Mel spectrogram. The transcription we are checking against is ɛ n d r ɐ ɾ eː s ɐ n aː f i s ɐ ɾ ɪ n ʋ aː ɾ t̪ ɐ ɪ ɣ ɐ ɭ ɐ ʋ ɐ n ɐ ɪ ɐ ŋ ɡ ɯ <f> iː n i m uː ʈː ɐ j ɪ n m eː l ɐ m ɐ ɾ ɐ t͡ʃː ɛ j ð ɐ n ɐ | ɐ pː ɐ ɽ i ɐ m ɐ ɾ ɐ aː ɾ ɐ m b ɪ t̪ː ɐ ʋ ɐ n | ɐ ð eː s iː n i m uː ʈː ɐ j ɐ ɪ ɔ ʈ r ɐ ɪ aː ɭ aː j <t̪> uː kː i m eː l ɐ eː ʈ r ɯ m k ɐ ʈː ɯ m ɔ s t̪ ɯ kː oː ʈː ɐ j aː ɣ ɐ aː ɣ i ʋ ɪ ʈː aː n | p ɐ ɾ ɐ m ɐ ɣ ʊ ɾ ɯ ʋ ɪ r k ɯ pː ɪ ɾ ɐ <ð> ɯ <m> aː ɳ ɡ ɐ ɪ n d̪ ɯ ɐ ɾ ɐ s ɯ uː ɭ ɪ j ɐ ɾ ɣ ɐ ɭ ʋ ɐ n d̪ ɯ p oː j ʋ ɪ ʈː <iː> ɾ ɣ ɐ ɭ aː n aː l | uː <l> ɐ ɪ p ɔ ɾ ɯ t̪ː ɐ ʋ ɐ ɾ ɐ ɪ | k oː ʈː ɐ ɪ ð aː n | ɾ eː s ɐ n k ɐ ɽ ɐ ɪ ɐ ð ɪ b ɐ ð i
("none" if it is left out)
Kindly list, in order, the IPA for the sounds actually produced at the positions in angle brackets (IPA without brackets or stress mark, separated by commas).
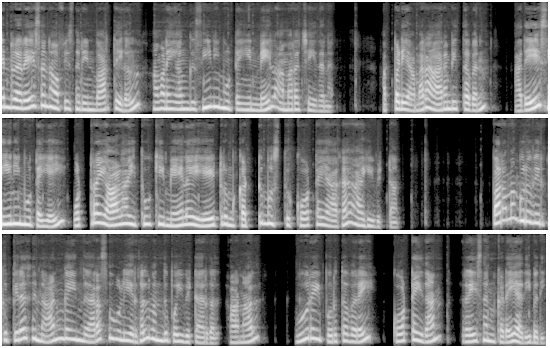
s, t̪, ɣ, n, aː, ɾ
